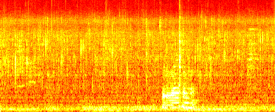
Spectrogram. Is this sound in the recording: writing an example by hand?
no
